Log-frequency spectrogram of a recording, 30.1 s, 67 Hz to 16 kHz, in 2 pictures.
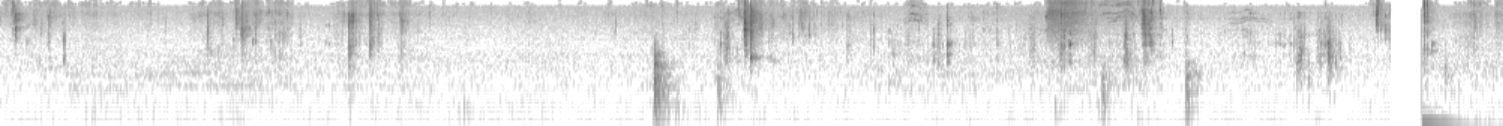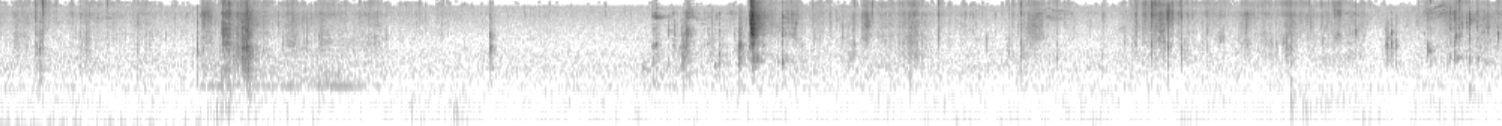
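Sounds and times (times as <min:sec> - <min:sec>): bread crunching and crackling: 0:07.1 - 0:18.9, 0:21.6 - 0:30.0.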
